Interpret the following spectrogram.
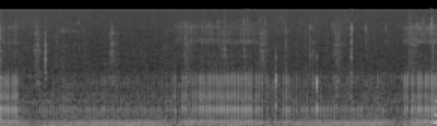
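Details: Domestic cat purring while an almost five-month-old kitten nurses from the mother cat indoors; a continuous low, throbbing purr with faint lip-smacking and light rustles.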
